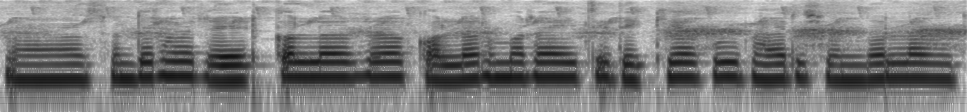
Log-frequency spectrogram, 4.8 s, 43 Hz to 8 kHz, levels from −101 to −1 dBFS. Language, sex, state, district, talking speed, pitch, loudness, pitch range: Odia, female, Odisha, Malkangiri, 150 wpm, 210 Hz, -17 LUFS, 200-220 Hz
